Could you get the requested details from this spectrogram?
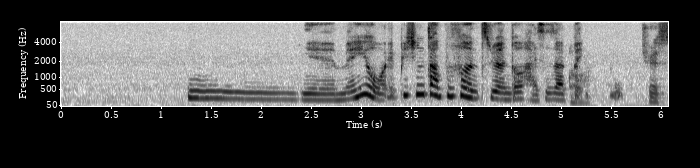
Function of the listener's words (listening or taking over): taking over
